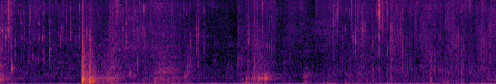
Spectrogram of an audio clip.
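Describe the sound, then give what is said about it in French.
Water poured gradually into Moroccan bread dough gives a faint, steady trickling with a couple of brief, louder splashes. “Après, Ajoutez l'eau petit à petit.”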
